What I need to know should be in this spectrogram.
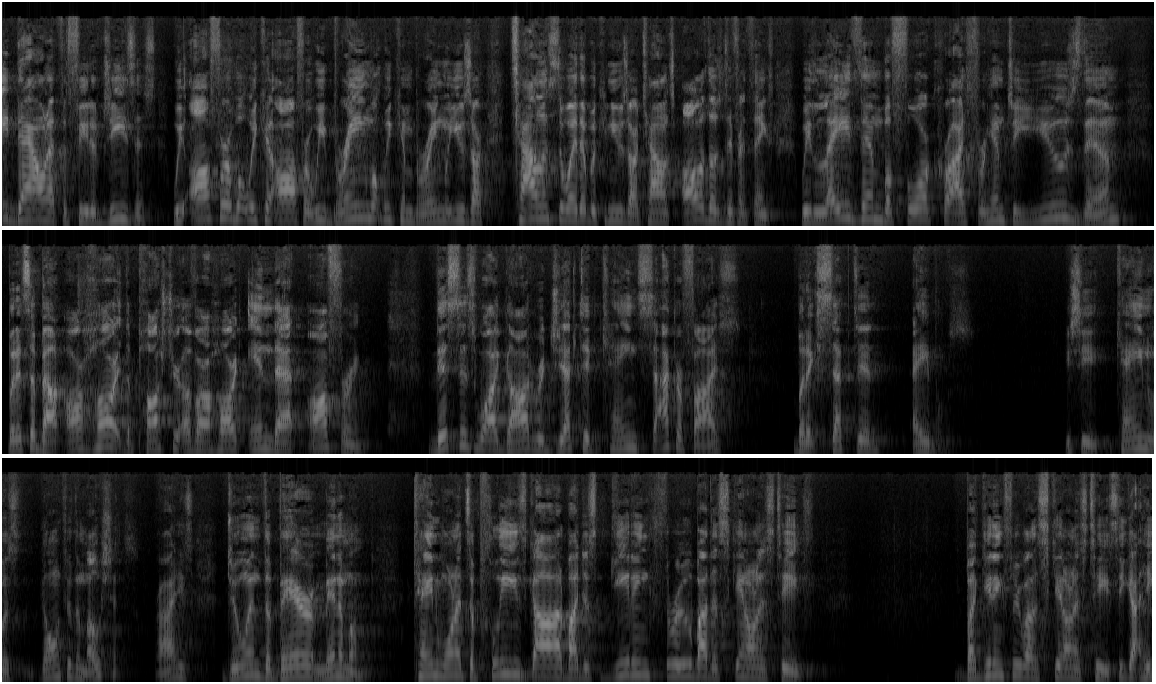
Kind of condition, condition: setting, large echoing room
